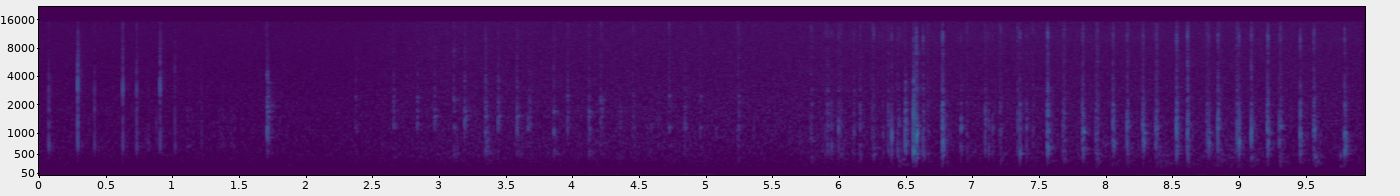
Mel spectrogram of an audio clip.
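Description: A black glass and aluminium iPhone is held flat in one palm while its screen and edge are tapped quickly with long acrylic nails. The result is rapid, dry ticking taps, with short, sharp clicks that die away almost instantly and center around a low-mid tone near 570 Hz. The taps start sparse, settle into a soft steady patter, then grow louder and denser in the second half.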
